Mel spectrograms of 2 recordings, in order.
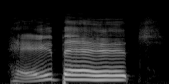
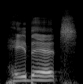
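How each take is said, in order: First: Put-on cocky cool-girl greeting, higher and louder; cool Supergirl. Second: Giggling through the greeting; laughing Supergirl quote. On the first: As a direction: nail it like a swaggering teen hero. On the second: Retold or imitated. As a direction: crack up mid-impression. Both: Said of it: "seventeen-year-old cool Supergirl".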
